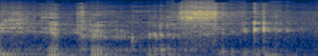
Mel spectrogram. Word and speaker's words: hypocrisy: I thought it was pronounced hypocrite. It should be hypocrisy.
